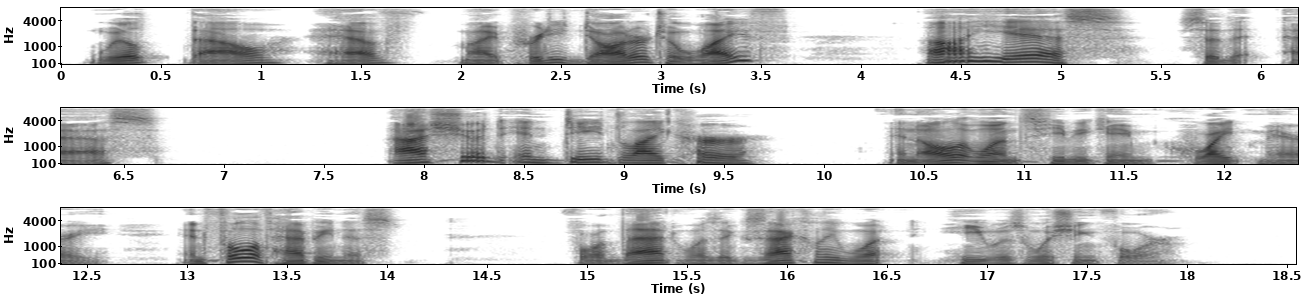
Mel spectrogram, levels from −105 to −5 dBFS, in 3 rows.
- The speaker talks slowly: Yes, slow, 125 wpm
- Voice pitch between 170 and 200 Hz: No, low, 105 Hz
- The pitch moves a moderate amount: No, wide, 8.0 semitones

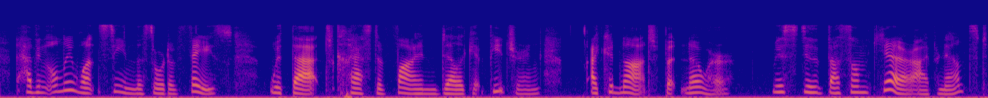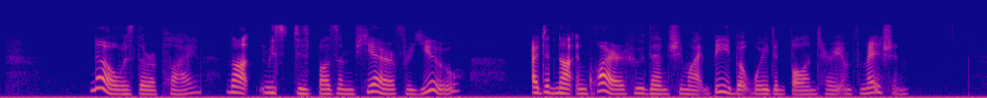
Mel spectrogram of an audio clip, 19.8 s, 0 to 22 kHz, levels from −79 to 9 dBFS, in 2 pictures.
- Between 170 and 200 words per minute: No, average, 150 wpm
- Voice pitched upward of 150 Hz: Yes, high, 190 Hz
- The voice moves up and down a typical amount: Yes, average, 4.9 semitones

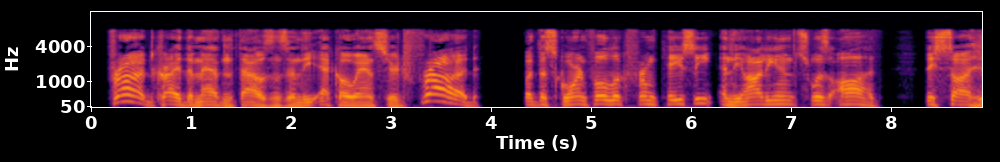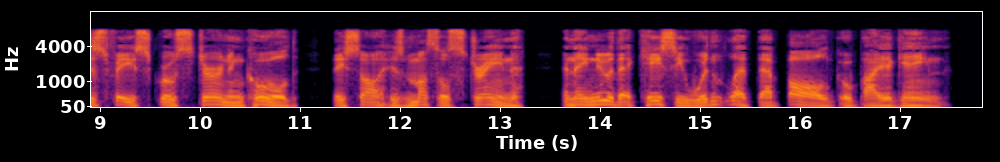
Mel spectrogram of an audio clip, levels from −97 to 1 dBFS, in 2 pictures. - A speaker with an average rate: Yes, average, 155 wpm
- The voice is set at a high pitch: No, low, 120 Hz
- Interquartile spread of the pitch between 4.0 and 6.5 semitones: Yes, average, 5.1 semitones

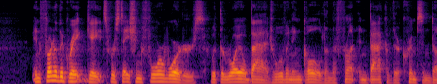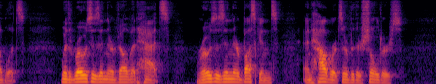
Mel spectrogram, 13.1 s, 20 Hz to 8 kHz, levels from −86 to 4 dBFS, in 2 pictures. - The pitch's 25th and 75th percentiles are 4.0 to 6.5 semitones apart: No, average, 3.4 semitones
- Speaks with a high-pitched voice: No, low, 100 Hz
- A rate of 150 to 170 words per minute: No, average, 190 wpm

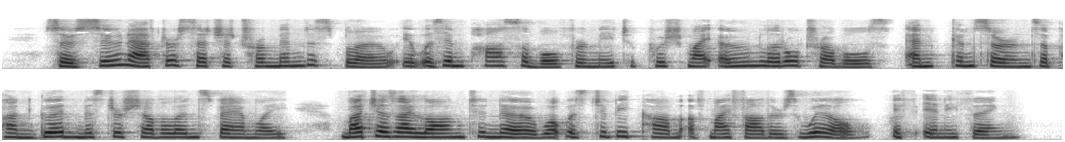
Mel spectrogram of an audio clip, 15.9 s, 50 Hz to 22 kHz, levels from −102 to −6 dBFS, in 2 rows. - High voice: Yes, high, 225 Hz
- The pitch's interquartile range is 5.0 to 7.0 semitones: No, average, 2.9 semitones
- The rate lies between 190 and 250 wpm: No, average, 160 wpm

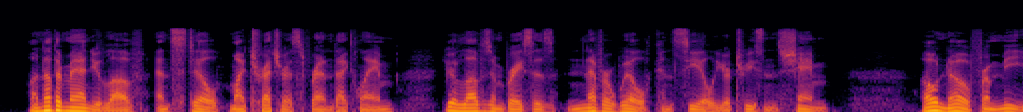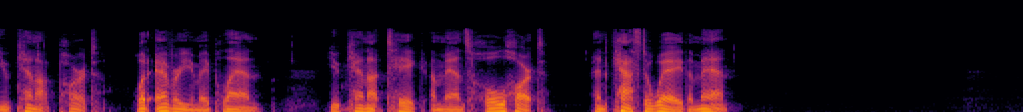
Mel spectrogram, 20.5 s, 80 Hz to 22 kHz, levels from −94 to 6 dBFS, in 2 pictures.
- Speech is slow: Yes, slow, 125 wpm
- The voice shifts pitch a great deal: No, average, 4.3 semitones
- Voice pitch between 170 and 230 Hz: No, very low, 95 Hz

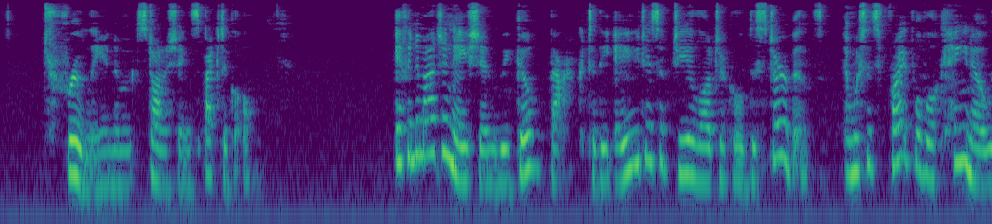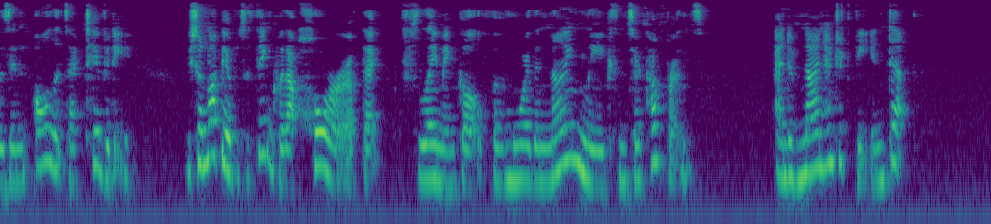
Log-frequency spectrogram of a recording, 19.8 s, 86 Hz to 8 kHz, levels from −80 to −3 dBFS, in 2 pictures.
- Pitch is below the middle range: No, high, 230 Hz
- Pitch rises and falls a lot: Yes, wide, 6.1 semitones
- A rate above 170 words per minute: No, average, 160 wpm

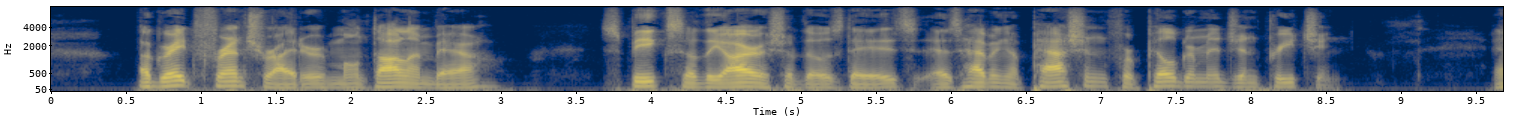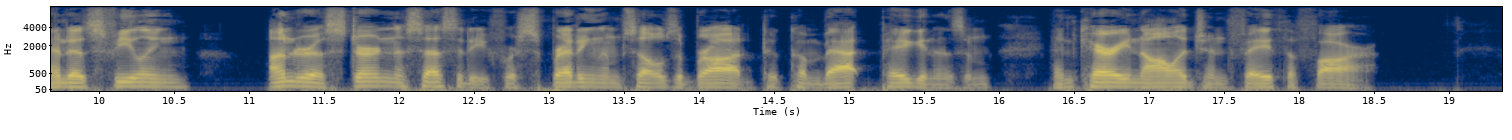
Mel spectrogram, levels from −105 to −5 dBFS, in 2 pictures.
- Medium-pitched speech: No, low, 100 Hz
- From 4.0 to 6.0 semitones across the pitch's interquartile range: No, average, 3.2 semitones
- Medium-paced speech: No, slow, 125 wpm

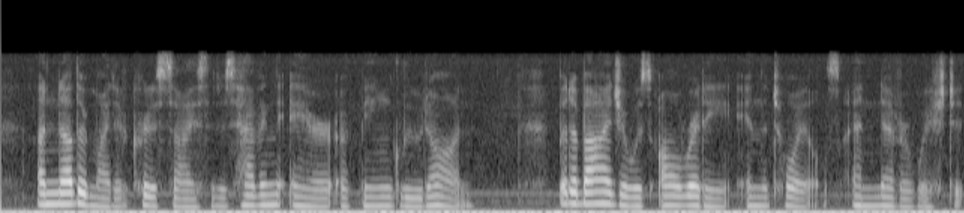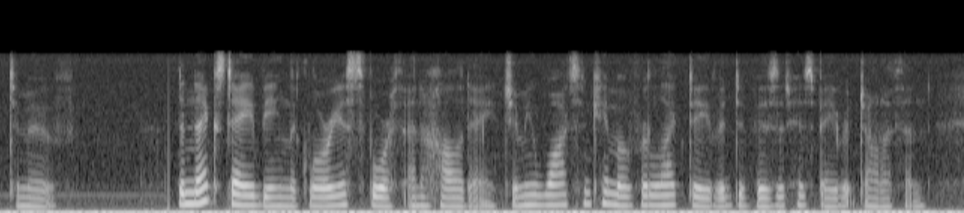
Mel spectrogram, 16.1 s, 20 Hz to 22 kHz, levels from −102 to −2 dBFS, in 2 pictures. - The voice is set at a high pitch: No, medium, 170 Hz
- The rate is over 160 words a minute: Yes, average, 175 wpm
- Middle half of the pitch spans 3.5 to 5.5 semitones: No, narrow, 2.6 semitones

